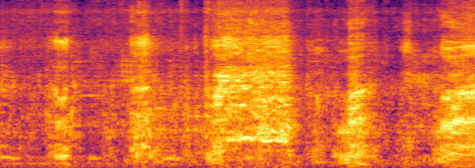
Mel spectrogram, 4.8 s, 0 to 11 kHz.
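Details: Pigs of a bristleless meat-and-lard breed weighing 100 to 150 kilos, giving uneven squeals and harsh cries, one longer scream near the middle between shorter bursts and quieter gaps.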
